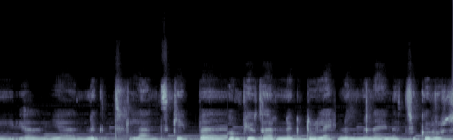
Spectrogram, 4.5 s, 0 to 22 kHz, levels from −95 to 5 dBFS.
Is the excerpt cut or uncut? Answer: cut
